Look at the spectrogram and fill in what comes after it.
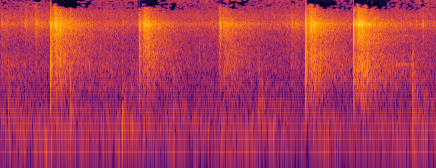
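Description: Fireworks banging: about five sharp cracks at uneven intervals, each trailing off in a short echo.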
